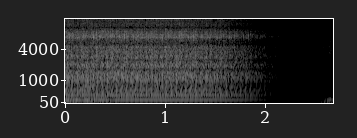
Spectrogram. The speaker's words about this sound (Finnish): Ja sitten semmoinen pitkä hiljainen hetki, jossa se, vaan, niin se surina jatkuu ja jatkuu ja se käy sen kahden minuutin ohjelman loppuun se hammasharja ja tytär ihmettelee, että mitäs nyt.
